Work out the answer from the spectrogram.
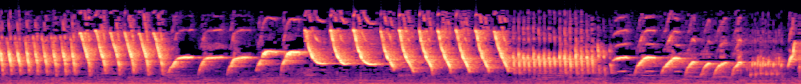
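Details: Grey canary singing a continuous, high song of fast repeated trills, each phrase a rapid series of descending notes, shifting between several trill types with brief whistled notes, recorded close and clear.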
